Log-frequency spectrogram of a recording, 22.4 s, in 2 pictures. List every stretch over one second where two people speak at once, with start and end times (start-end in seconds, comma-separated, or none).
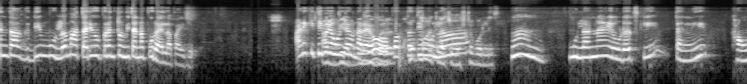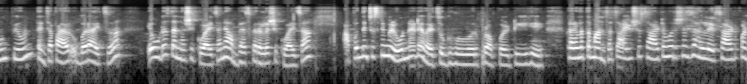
4.9-7.0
